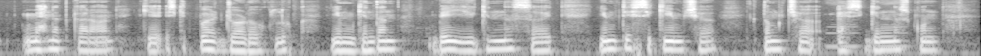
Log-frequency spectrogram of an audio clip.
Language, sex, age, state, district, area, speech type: Kashmiri, male, 30-45, Jammu and Kashmir, Kupwara, rural, spontaneous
